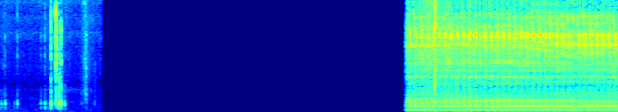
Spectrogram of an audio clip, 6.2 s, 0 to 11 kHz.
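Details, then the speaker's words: Jura CZ117 coffee machine at end of descaling: after a pause, loud steady buzzing hum with fast rattle, about 200 pulses a minute, "like a tractor"; pump running dry, which is expected and normal. "jak teraz działa TR jak traktor nie tak ma właśnie działać"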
